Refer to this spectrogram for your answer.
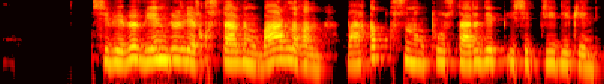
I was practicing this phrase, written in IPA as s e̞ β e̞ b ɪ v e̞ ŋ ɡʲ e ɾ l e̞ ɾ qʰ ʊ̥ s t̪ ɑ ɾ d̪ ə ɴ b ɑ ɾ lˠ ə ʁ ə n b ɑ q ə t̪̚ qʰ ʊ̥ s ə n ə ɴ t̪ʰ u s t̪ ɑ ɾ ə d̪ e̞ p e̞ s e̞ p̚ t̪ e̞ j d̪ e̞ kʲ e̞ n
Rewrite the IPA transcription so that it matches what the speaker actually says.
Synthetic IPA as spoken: s e̞ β e̞ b ɪ v e̞ ŋ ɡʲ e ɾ l e̞ ɾ qʰ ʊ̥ s t̪ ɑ ɾ d̪ ə ɴ b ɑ ɾ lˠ ə ʁ ə n b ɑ q ə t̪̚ qʰ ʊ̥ s ə n ə ɴ t̪ʰ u s t̪ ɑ ɾ ə d̪ e̞ p e̞ s e̞ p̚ t̪ e̞ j d̪ e̞ kʲ e̞ n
